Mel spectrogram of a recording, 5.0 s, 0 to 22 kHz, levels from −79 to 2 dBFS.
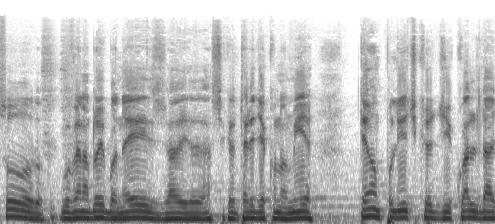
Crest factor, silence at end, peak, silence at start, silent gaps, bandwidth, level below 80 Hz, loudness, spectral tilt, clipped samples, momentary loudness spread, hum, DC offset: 12 dB; 0 s; -6 dBFS; 0 s; none; 15.5 kHz; -34 dBFS; -18 LUFS; -6 dB/octave; under 0.1%; 4 LU; none; under 0.1%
